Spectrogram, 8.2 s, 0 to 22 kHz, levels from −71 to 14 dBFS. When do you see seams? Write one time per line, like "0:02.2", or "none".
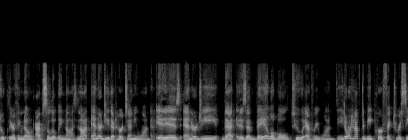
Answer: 0:01.5
0:03.1
0:04.8
0:06.8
